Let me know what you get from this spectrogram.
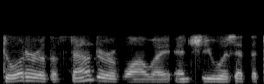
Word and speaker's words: Huawei: And what about the, what is it, Mawa? Am I pronouncing it correct? The phone company? – Huawei.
